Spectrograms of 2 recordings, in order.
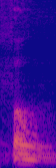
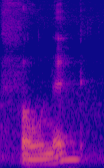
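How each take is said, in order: First: The ending is a plain d sound, no syllable. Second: The ending is said as a separate syllable. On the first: The speaker calls it right. "it is arrived and phoned" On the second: The speaker calls it wrong. "it is not phoned"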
